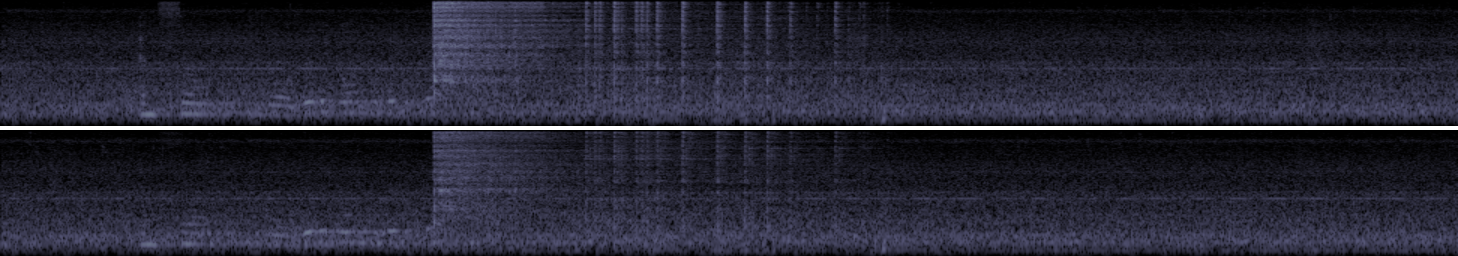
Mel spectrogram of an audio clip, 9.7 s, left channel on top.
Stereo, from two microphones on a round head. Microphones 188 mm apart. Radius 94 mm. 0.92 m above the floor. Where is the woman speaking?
60° left (ahead or behind), 0.8 m; by 3.3 s 80° left, 3.5 m.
